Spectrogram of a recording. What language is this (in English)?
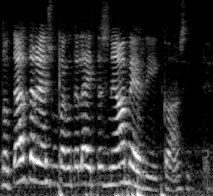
Finnish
